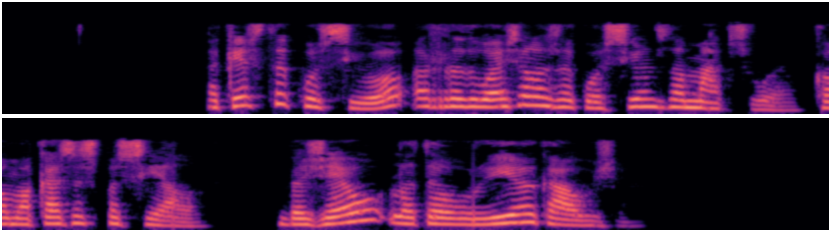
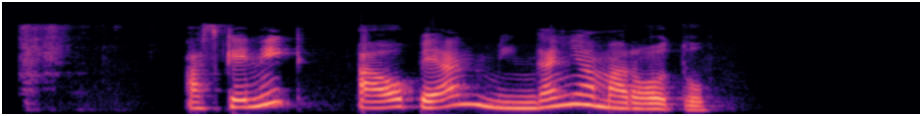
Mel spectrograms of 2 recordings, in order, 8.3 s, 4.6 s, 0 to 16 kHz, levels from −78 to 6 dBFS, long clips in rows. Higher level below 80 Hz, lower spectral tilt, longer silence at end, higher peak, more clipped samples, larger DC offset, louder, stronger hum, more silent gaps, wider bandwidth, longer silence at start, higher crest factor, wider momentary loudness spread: about the same, -62 dBFS vs -64 dBFS; second, -4 dB/octave vs -5.5 dB/octave; about the same, 1.1 s vs 1.05 s; about the same, -2 dBFS vs 0 dBFS; neither; neither; second, -17 LUFS vs -14 LUFS; neither; first, 5.24-5.50 s vs none; about the same, 8.2 kHz vs 7.8 kHz; first, 1.05 s vs 0.1 s; about the same, 16 dB vs 16 dB; about the same, 13 LU vs 12 LU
